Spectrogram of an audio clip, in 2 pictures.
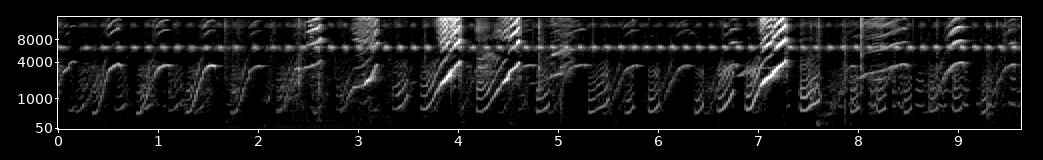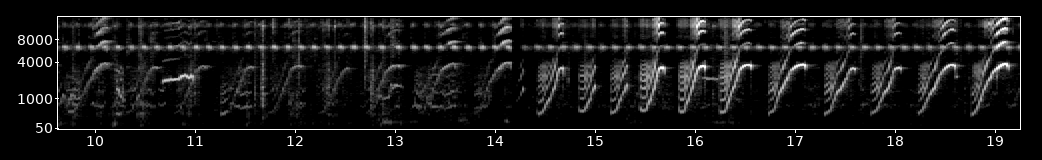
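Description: Guinea pigs squeak in rapid, overlapping rising whistles, with a steady high electronic tone behind.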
